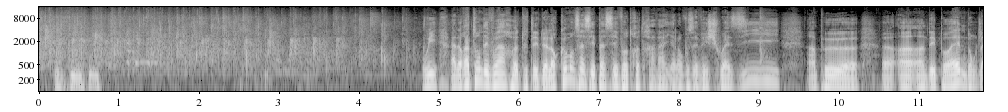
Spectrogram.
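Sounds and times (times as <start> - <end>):
audience applause: 0.0 - 5.1
speech: 0.2 - 1.0, 4.8 - 11.7.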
